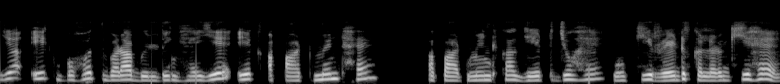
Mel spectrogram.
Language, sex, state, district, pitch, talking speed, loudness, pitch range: Hindi, female, Bihar, Muzaffarpur, 210 Hz, 160 wpm, -19 LUFS, 190-240 Hz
